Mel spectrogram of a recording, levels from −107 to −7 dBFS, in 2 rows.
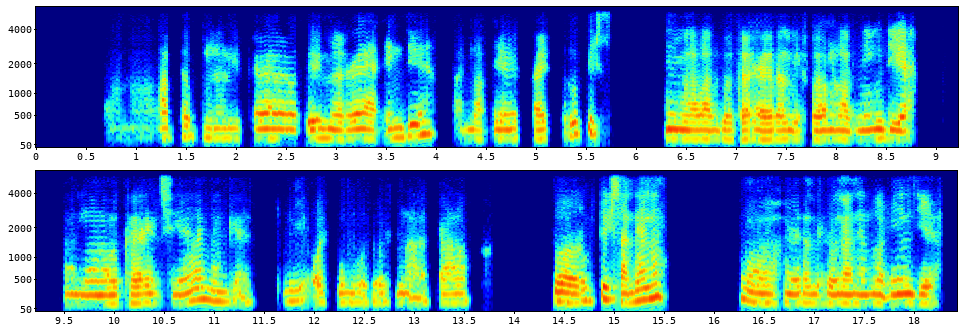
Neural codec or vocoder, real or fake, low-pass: codec, 16 kHz, 1 kbps, FreqCodec, smaller model; fake; 5.4 kHz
